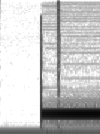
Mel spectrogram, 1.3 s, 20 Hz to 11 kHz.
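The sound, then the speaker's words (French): A telephone line tone sounds as a call is placed to a mother: a click, then a steady, loud single-pitched tone that holds for nearly a second, with another faint click partway through. “On appelle Marie, 51 ans, ta maman.”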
